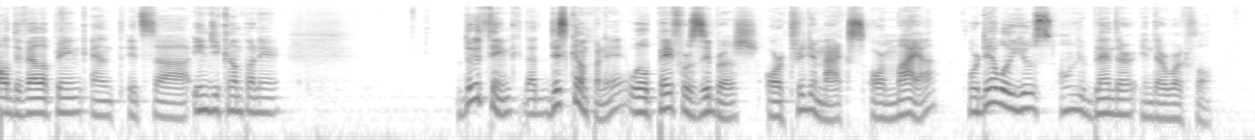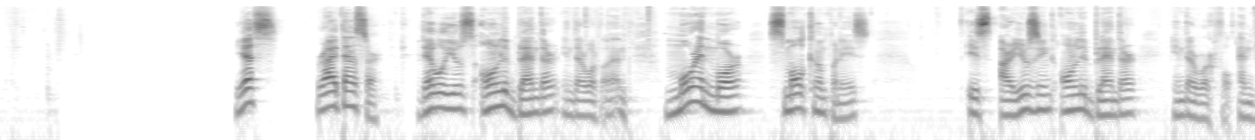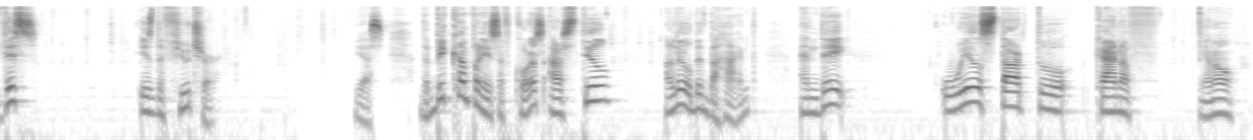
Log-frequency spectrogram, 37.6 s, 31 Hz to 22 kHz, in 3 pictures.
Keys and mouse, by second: 24.7-26.8 ctrl+alt+right drag, 27.7 alt+q, 28.0 g, 30.8-37.6 alt+shift+drag.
